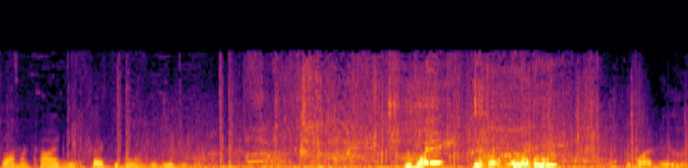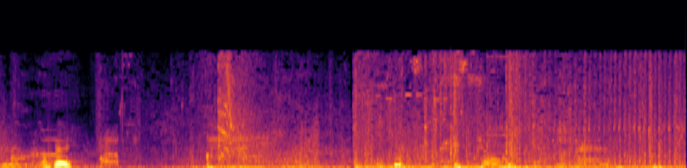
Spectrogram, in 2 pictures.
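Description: Video game weapons fire in a fight.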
